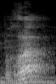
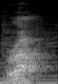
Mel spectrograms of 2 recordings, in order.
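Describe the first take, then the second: First: The R is made the French way. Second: The R is made the English way. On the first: "le R français ressemble plus à quelque chose comme ça" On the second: "le R anglais ressemble plutôt à quelque chose comme ra"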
